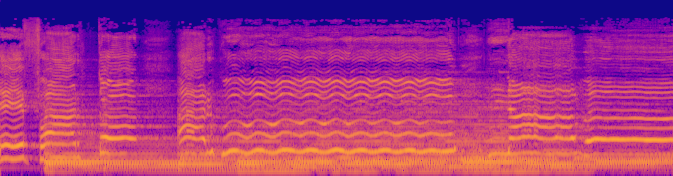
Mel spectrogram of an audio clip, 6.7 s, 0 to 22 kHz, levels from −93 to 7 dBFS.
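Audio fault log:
Nothing here needs flagging; there's no fault anywhere in the clip.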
